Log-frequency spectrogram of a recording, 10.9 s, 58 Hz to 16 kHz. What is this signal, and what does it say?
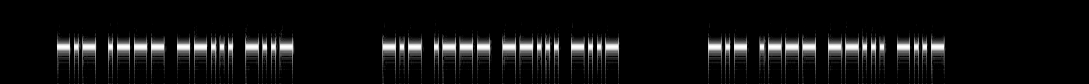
Morse code, heard as a keyed tone, about 28 wpm, 700 Hz. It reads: KJ7X KJ7X KJ7X
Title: USA Call Signs - 4 Characters - Repeated 3x - 28wpm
